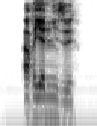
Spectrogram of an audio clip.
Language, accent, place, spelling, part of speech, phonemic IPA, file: French, France, Lyon, aryaniser, verb, /a.ʁja.ni.ze/, LL-Q150 (fra)-aryaniser.wav
- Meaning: to Aryanize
